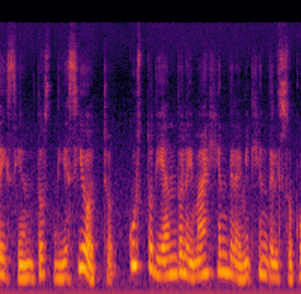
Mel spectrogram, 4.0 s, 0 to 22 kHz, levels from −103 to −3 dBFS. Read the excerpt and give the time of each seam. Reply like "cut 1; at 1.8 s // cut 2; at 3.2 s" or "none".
cut 1; at 1.6 s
